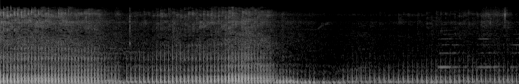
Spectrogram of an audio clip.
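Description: A small engine running with a rapid pulsing beat, loud at first, then dropping to a much quieter level about three seconds in.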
